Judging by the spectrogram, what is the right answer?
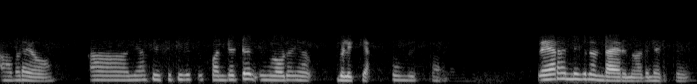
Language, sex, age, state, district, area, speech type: Malayalam, female, 18-30, Kerala, Idukki, rural, conversation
